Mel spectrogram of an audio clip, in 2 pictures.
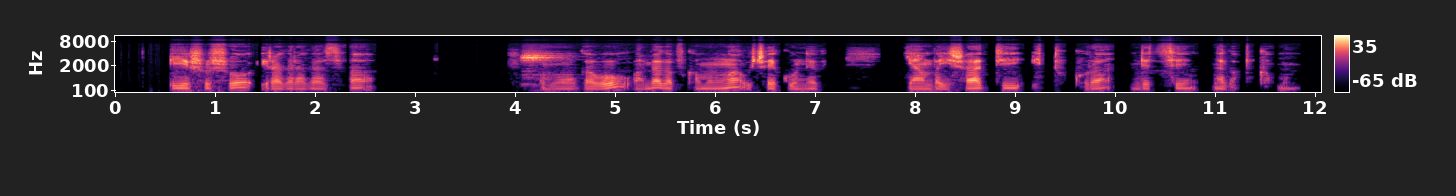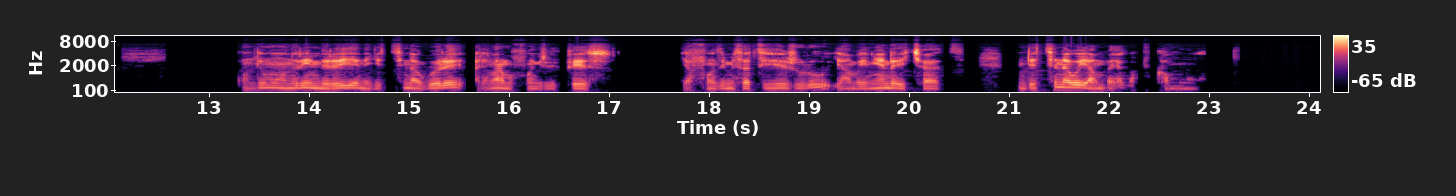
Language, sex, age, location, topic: Kinyarwanda, male, 36-49, Kigali, health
